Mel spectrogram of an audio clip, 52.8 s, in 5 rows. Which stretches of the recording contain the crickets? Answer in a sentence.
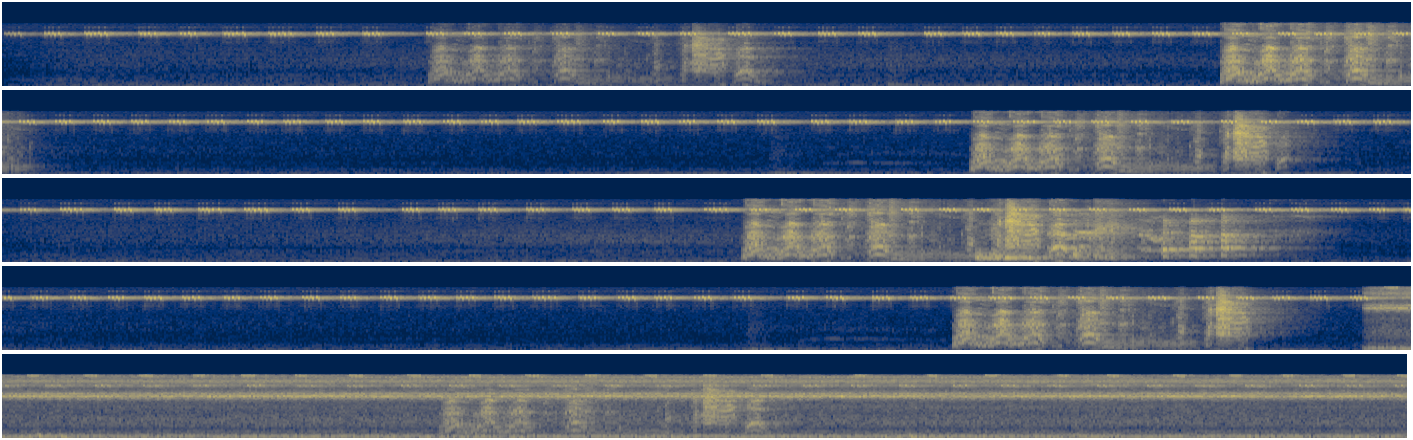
The crickets can be heard from 0.0 to 52.7 s.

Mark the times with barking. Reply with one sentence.
You can hear the barking from 3.2 to 5.8 s, from 9.1 to 10.7 s, from 17.8 to 20.2 s, from 26.6 to 29.3 s, from 38.8 to 41.0 s and from 45.5 to 48.0 s.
